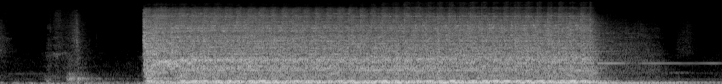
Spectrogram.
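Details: Carbureted jet boat with mechanical fuel pump, in neutral via jet-away, after 1,700-mile trip and rainstorm: steady fast cranking about four seconds, never fires; owner suspected ignition, cause turned out to be bad gas.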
